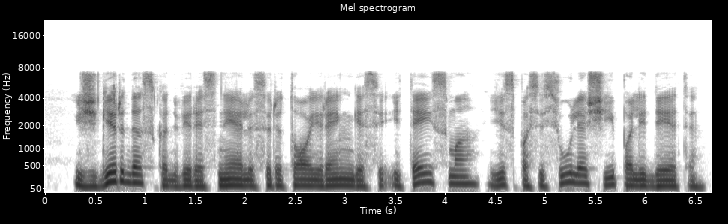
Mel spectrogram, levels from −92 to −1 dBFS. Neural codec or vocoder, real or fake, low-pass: none; real; 7.2 kHz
